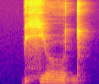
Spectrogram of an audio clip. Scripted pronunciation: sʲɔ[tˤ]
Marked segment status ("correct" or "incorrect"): incorrect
